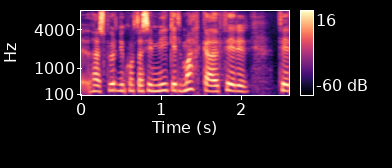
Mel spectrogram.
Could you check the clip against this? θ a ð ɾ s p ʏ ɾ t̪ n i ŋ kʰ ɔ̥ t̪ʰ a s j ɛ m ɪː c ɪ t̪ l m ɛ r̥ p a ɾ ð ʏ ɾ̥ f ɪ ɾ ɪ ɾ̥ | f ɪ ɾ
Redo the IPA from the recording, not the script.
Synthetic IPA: θ a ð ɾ s p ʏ ɾ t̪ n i ŋ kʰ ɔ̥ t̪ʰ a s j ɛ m ɪː c ɪ t̪ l m a r̥ k a ð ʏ ɾ̥ f ɪ ɾ ɪ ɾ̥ | f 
